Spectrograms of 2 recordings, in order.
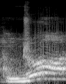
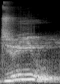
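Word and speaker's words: drew: And last word ড্র, ড্র এর past form আমরা বলি ড্রিউ, তাই না? না, এটা ড্রিউ না, এটা হচ্ছে ড্রু। এটা হচ্ছে কি ড্রু।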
